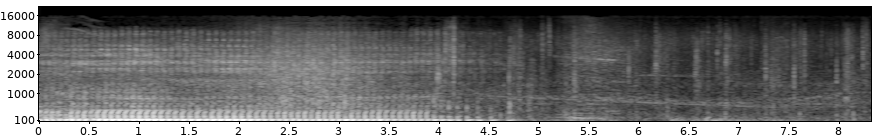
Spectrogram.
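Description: Motorcycle engine running with a fast, even putter, loudest about a second in, then dying away about four seconds in as the bike comes to a stop.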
